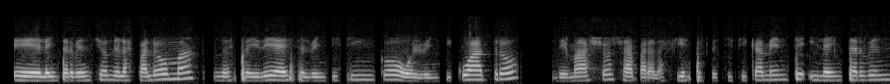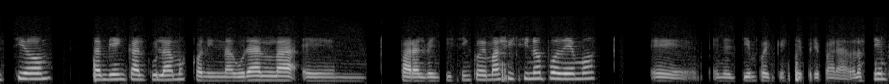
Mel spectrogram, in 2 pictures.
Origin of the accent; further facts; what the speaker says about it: Argentina; ¿Qué significación tiene para nosotros como argentinos el celeste y blanco?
